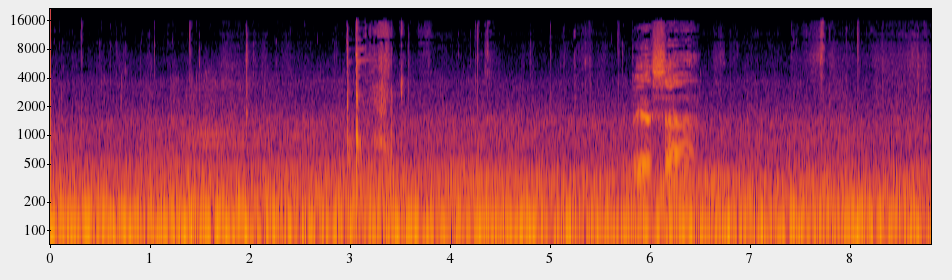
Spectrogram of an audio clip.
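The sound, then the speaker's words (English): An old, battered Mazda car with racing modifications that make it sound like a hot rod gives a steady, low, rumbling engine drone throughout, while a person briefly speaks over it. “It's an old Mazda car. It looks like a freaking tin can. Somebody did something to it to make it sound like a hot rod.”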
